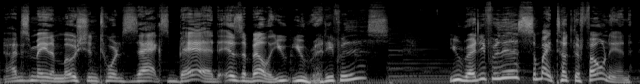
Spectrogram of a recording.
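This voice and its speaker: A man's voice: a little high, very animated, a little fast, fairly bright tone, faint music behind. A man giving casual, sarcastic, joking commentary as he plays a game. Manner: playful, sarcastic, exclamatory. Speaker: gaming YouTuber, let's player.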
